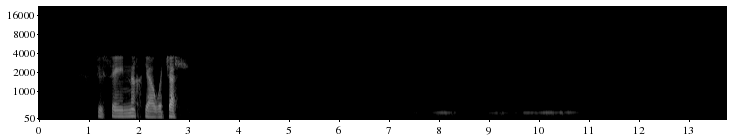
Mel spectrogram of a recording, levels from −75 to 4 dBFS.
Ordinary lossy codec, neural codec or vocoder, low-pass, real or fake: Opus, 32 kbps; none; 3.6 kHz; real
